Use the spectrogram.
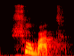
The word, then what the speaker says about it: Şubat: I przykładem może być tutaj siubat, czyli luty, siubat.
